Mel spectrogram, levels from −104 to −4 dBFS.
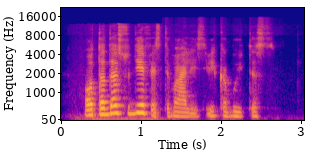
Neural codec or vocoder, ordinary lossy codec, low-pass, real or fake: none; Opus, 32 kbps; 14.4 kHz; real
